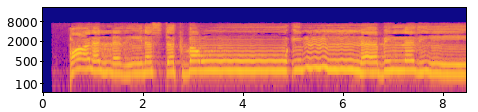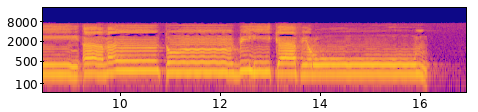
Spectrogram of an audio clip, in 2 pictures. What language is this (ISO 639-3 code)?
ara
